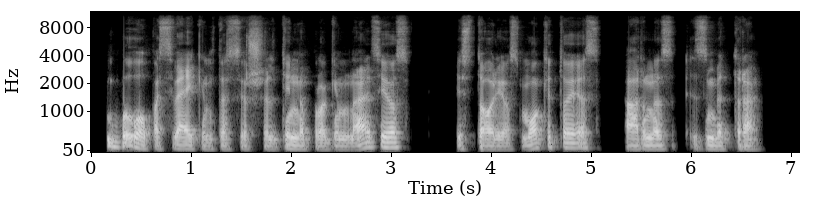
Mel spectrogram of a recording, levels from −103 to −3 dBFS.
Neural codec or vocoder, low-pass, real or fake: none; 10.8 kHz; real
